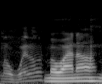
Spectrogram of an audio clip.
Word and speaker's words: Moana: Moana. Is that how you say it? – Moana.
